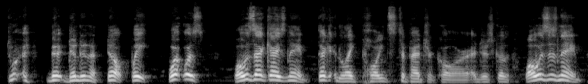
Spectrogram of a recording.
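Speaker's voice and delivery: high, loud, stammering panic; scrambling shrill for a name he can't recall; flustered thug shouting over himself; frantic Guzman. Acted.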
